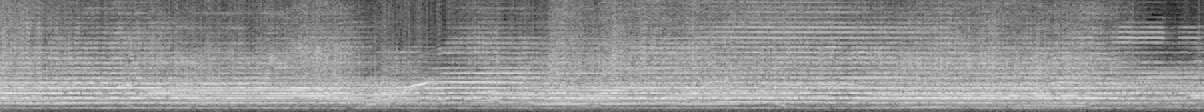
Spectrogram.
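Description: Music plays loudly through loudspeakers outdoors.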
